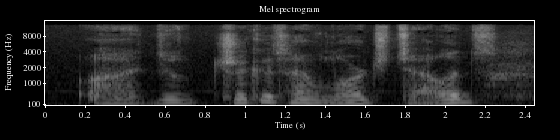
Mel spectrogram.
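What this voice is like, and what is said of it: Napoleon Dynamite impression. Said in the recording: “Napoleon Dynamite ... That's a good impression there.”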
